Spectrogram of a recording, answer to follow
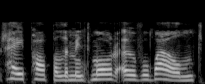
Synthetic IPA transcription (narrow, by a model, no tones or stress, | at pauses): theɪpʰɑˑpəl̩ˠəmɪ̃ntmɔːɹo̰ʊvəwɛlˠmd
